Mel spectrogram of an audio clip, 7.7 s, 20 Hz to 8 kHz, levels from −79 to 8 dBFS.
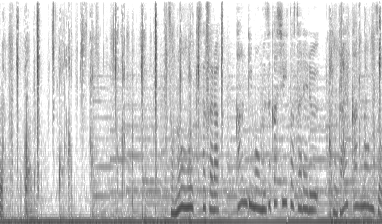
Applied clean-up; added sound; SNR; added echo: none; Chewing, mastication; -3 dB; none.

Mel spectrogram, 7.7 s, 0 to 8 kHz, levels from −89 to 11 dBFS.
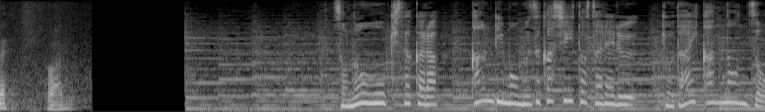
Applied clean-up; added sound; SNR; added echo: none; none; none; none.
